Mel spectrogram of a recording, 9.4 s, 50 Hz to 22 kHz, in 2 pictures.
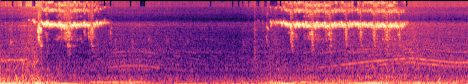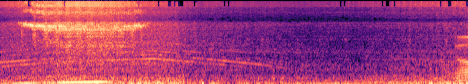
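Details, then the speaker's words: Mini truck after water pump pulley replacement, idling with temperature at 142–143: chirping squeal rising and falling; owner unsure if belt or pulley, suspects power steering pulley, belt looks slightly off line. "it does have a i don't know if it's a belt or a pulley squeal"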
